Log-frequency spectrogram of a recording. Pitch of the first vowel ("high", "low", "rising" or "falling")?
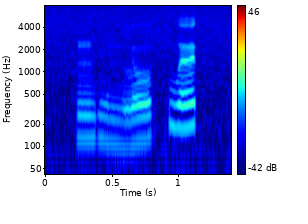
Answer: low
